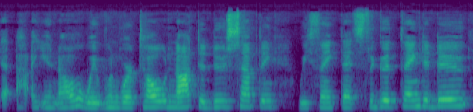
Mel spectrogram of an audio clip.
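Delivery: ordinary delivery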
